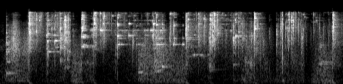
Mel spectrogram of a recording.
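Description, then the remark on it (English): Thrift store ceramic plates are smashed by employees letting off steam, repeatedly in quick succession, each crash followed by scattering shards and clinking fragments, loud with no talking. “Some companies actually buy thrift store plates for their employees and let them let off some steam with them.”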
